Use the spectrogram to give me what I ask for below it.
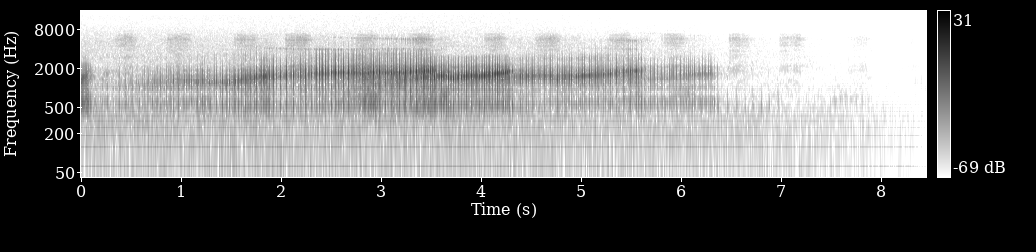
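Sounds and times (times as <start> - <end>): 
pool frog Pelophylax lessonae rattling trill call: 0.0 - 6.4.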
